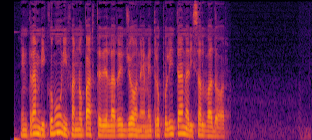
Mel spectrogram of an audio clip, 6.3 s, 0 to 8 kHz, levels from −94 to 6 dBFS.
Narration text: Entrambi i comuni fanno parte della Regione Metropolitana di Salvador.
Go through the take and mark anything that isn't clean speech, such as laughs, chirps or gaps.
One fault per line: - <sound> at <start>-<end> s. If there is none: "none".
none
